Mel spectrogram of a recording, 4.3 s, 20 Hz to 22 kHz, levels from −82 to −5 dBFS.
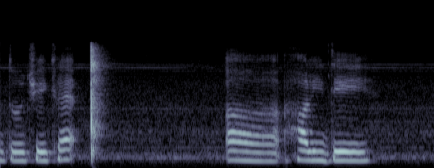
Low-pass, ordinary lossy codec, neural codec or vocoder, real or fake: none; none; none; real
